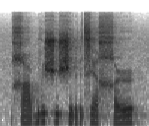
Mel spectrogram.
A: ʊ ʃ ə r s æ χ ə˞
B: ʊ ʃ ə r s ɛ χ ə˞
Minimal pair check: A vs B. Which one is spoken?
B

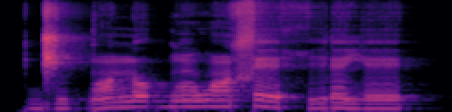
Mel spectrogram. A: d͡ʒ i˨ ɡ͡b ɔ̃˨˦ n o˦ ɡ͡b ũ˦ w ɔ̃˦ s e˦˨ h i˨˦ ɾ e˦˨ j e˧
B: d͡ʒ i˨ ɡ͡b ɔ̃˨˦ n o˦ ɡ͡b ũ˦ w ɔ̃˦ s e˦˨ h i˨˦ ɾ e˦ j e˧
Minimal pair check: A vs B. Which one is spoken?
A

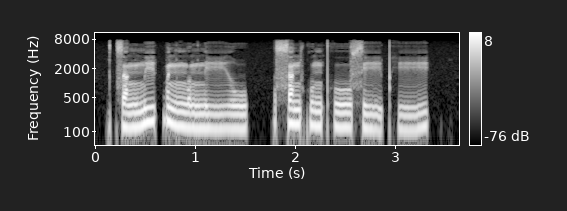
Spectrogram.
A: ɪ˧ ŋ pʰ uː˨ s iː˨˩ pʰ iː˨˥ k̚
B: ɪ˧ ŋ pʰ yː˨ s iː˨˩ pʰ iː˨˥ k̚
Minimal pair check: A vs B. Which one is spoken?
A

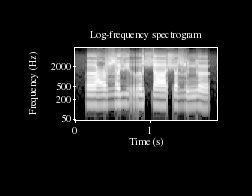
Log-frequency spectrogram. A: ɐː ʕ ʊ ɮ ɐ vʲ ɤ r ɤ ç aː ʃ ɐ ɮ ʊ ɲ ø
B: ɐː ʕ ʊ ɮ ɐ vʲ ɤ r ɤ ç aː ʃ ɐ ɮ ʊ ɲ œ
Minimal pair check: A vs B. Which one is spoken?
B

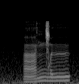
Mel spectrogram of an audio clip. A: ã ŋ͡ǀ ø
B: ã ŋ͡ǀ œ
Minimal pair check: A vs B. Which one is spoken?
A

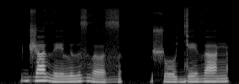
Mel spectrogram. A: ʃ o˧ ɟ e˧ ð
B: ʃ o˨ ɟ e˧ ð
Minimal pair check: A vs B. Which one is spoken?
B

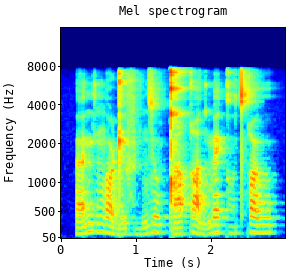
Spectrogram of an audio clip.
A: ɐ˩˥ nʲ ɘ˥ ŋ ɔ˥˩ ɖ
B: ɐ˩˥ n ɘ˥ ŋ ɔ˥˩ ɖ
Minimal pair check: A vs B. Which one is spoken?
A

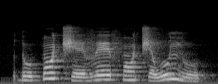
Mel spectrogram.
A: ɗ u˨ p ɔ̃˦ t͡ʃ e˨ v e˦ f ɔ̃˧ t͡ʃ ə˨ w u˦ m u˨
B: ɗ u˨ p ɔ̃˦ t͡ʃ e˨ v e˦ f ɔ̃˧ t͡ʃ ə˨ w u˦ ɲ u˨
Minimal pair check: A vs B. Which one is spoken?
B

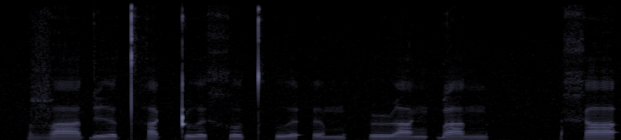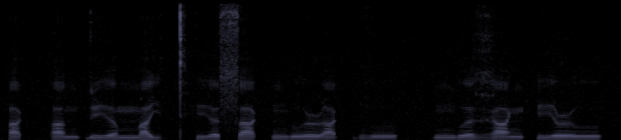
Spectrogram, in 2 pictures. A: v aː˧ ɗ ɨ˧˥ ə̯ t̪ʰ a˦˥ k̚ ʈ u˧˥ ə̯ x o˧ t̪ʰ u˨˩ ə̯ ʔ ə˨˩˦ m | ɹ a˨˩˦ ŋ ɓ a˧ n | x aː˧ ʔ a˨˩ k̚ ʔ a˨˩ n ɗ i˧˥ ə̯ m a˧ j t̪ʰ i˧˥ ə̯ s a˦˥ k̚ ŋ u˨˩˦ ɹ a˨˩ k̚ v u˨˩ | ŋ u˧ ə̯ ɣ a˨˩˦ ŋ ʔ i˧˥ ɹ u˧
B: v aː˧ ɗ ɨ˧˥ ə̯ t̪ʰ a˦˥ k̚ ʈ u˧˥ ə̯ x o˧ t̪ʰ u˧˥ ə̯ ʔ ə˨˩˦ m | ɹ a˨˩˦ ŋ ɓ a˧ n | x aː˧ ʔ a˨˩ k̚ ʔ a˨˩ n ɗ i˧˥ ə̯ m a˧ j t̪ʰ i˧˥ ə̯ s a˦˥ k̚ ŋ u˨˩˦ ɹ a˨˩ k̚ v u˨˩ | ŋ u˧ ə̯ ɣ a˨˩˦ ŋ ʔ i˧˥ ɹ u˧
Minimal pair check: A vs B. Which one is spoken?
A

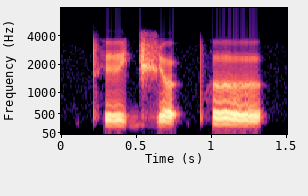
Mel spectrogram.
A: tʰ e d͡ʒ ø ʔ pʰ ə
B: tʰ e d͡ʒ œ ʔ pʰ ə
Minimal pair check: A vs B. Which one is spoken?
B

